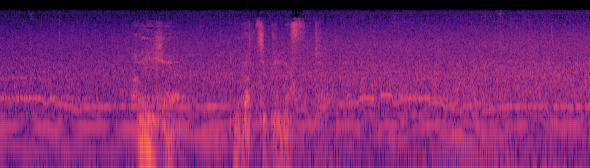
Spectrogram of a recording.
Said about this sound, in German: Ich höre einen Bach plätschern und einen kleinen Wasserfall.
